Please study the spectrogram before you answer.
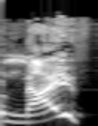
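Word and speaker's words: knife: बोलो नाइफ, लिखो कनाइफ।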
